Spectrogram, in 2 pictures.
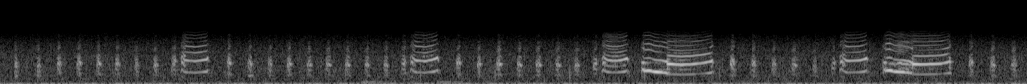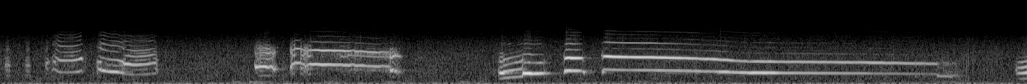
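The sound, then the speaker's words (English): A person imitates a hen's rapid, repeated cackling, then breaks into several long, drawn-out rooster crows, a hen cackling with a rooster chorus. The loud calls build toward a sustained final crow. “A hen cackling with a rooster chorus.”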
